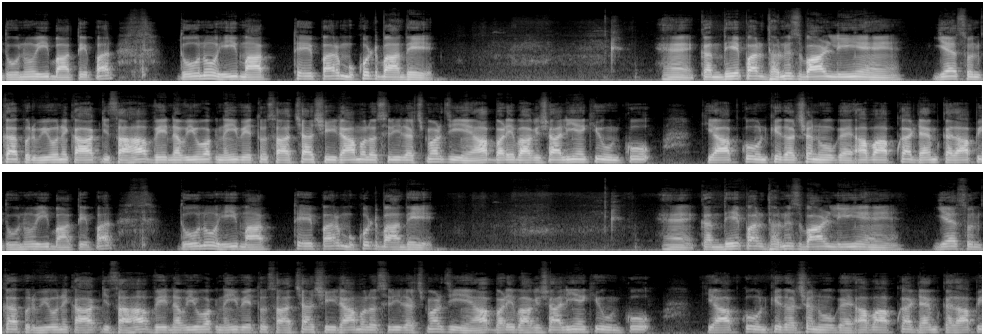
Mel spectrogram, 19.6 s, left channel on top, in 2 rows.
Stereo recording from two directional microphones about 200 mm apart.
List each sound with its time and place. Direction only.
0.0 s speech: 35° left (ahead or behind)
6.1 s a sound: 40° left (ahead or behind)
6.6 s speech: 40° left (ahead or behind)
